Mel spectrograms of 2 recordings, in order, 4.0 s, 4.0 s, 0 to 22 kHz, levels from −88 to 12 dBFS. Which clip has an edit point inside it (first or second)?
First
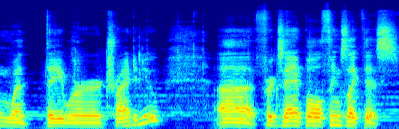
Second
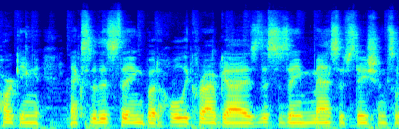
second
